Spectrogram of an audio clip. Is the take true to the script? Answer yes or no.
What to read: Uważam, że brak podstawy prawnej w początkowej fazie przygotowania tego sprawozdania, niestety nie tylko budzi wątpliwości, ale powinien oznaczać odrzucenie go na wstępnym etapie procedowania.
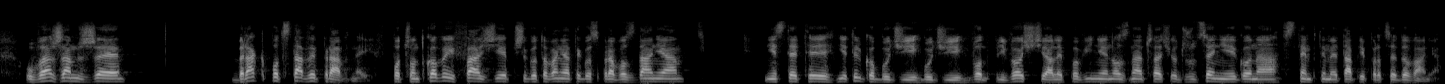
no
